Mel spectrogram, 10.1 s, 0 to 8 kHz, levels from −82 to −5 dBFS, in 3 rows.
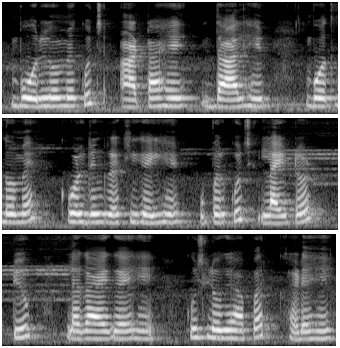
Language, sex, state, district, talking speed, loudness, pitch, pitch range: Hindi, female, Bihar, Begusarai, 160 wpm, -17 LUFS, 220 Hz, 205-225 Hz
